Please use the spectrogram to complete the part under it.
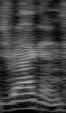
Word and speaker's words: dragón: Should we do an episode in Spanish, like "Donde está mi dragón"? – like Dora there. My God, that's so bad. – How do you say dragon in Spanish? El dragón.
